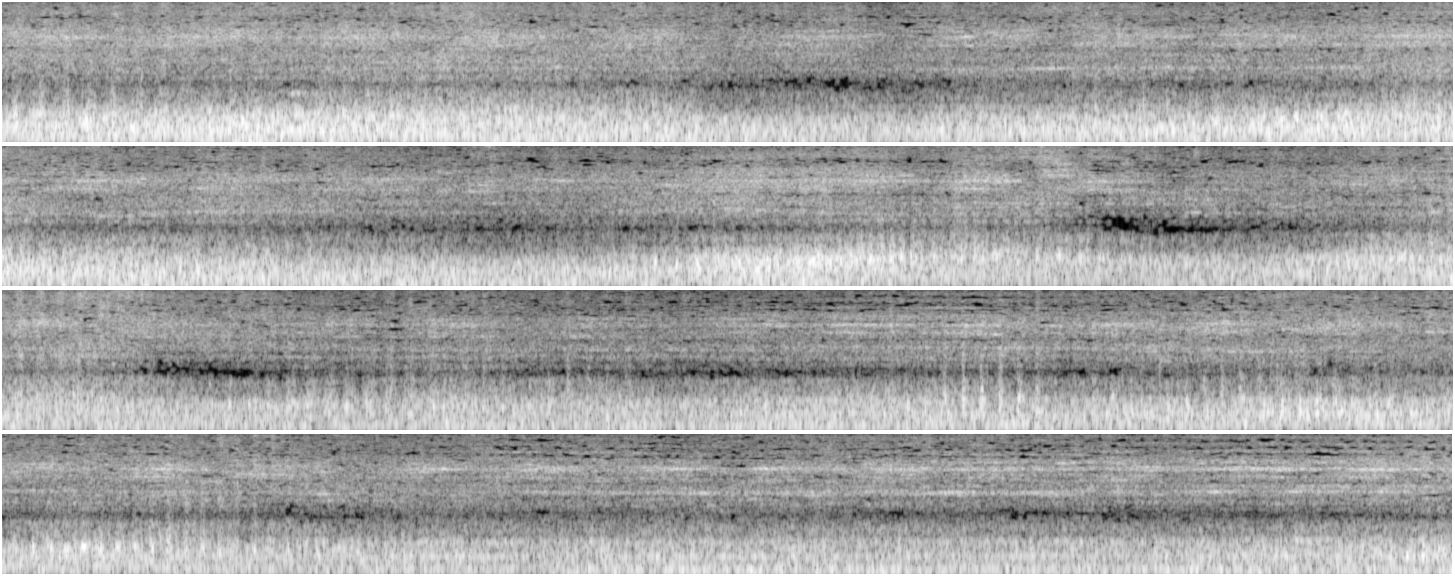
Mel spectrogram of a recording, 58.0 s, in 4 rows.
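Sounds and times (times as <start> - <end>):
steel wheels on rails: 0.0 - 58.0.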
